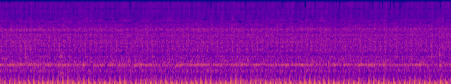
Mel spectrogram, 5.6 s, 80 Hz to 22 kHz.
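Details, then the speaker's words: Honda CG110 rebuilt to 125cc with 5-speed, first start before valve adjustment: single-cylinder idle with loud, deep chuffing pulse coming from the open carburetor intake. "คือสตาร์ทเครื่องครั้งแรกยังไม่ได้ตั้งวาล์วนะครับเดี๋ยวต้องรอตั้งวาล์วอีกรอบนึงนะครับตัวนี้ที่เสียงดังเนี่ยก็คือเสียงดังปากคาร์บูนะ"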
